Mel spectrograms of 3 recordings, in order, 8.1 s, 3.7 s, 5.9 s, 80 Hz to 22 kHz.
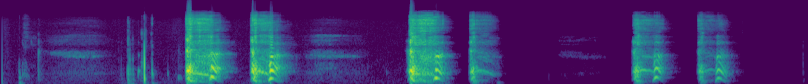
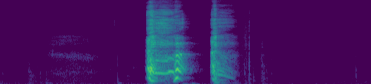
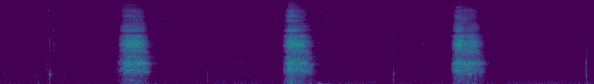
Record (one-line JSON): {"three_cough_length": "8.1 s", "three_cough_amplitude": 32768, "three_cough_signal_mean_std_ratio": 0.27, "cough_length": "3.7 s", "cough_amplitude": 10641, "cough_signal_mean_std_ratio": 0.25, "exhalation_length": "5.9 s", "exhalation_amplitude": 821, "exhalation_signal_mean_std_ratio": 0.31, "survey_phase": "alpha (2021-03-01 to 2021-08-12)", "age": "45-64", "gender": "Female", "wearing_mask": "No", "symptom_none": true, "smoker_status": "Never smoked", "respiratory_condition_asthma": false, "respiratory_condition_other": false, "recruitment_source": "REACT", "submission_delay": "1 day", "covid_test_result": "Negative", "covid_test_method": "RT-qPCR"}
